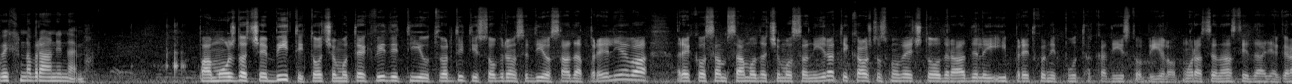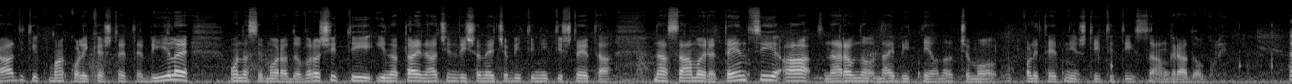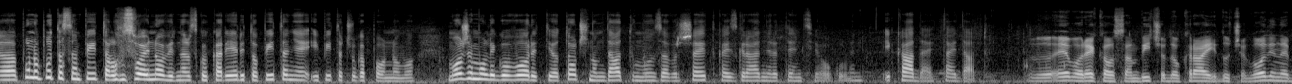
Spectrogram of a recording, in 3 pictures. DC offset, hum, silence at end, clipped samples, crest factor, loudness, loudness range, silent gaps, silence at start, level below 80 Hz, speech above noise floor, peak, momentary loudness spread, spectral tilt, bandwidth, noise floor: under 0.1%; none; 0 s; under 0.1%; 20 dB; -20 LUFS; 11 LU; none; 0 s; -46 dBFS; 22 dB; 0 dBFS; 16 LU; -4.5 dB/octave; 16 kHz; -41 dBFS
